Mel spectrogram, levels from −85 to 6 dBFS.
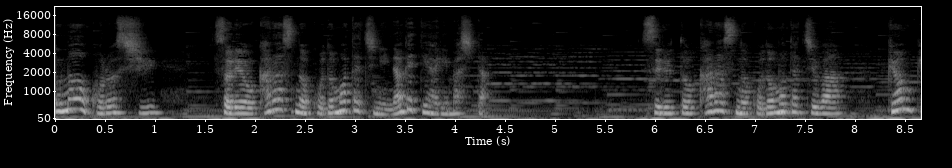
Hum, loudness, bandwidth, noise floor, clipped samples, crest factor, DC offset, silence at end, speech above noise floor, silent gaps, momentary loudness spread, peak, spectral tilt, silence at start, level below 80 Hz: none; -30 LUFS; 16 kHz; -52 dBFS; under 0.1%; 18 dB; under 0.1%; 0 s; 22 dB; none; 17 LU; -12 dBFS; -6 dB/octave; 0 s; -62 dBFS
